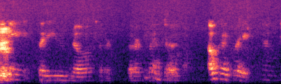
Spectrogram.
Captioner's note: muffled chatter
